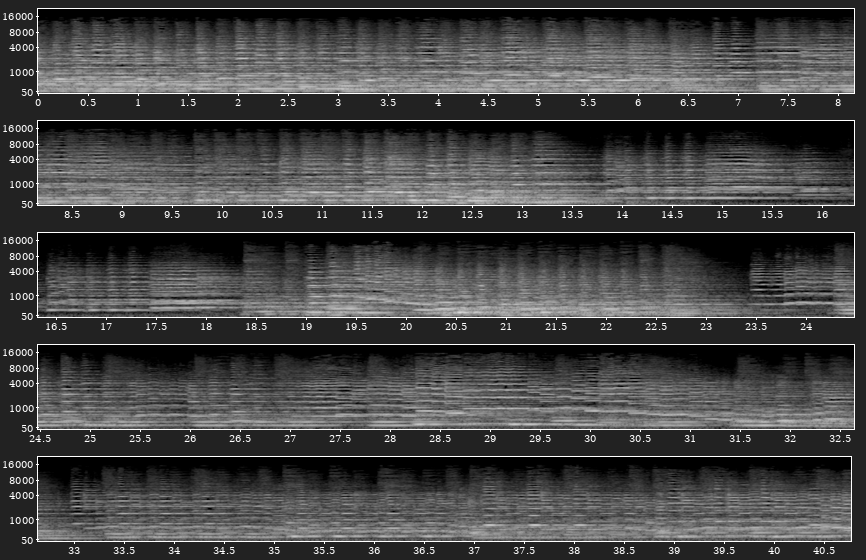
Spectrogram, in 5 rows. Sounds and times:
Violin, fiddle: 0:00.0 - 0:40.7.

